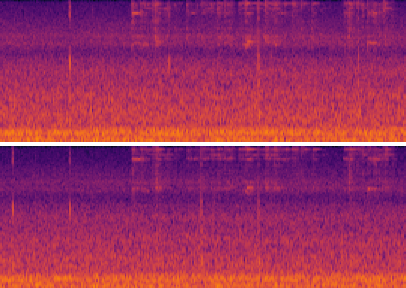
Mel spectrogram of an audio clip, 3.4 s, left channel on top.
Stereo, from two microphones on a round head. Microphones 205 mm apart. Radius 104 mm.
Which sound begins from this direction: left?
Keys jangling, at 1.1 s.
